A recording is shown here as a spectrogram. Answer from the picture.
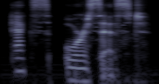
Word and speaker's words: exorcist: The stress is on the first syllable. It's exorcist with the emphasis on the X.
